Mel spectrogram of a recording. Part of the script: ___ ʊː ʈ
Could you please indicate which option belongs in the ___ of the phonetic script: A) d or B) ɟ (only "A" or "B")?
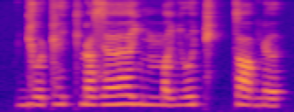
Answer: B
